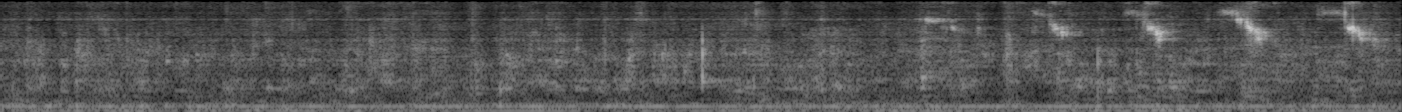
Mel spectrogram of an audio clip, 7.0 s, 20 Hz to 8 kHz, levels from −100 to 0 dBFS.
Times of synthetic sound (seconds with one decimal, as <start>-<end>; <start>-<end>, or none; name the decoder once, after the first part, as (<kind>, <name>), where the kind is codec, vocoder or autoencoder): 0.0-7.0 (codec, SNAC)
